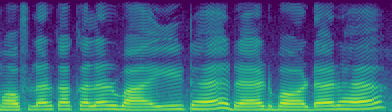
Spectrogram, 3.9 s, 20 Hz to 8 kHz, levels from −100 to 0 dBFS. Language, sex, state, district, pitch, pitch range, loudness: Hindi, female, Punjab, Fazilka, 240 Hz, 220-255 Hz, -13 LUFS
